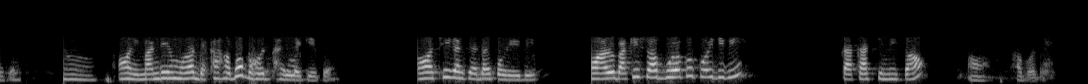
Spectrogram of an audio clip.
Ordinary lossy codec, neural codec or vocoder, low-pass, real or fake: Opus, 32 kbps; none; 3.6 kHz; real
